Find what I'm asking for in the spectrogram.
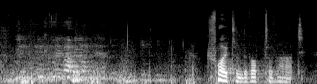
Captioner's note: audience laughs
